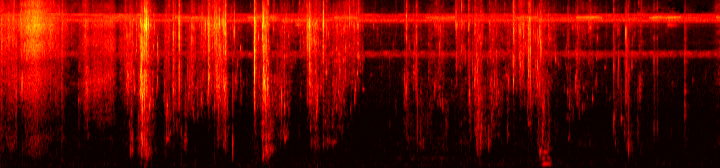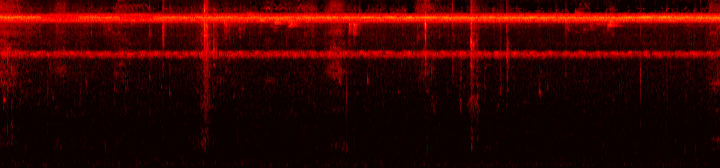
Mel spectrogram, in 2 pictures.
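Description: Shallow stream water trickling over a muddy streambed, with a steady high insect drone. For the first several seconds there are rustles and knocks.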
